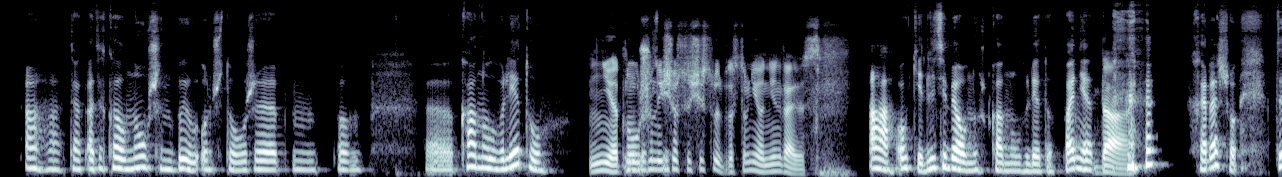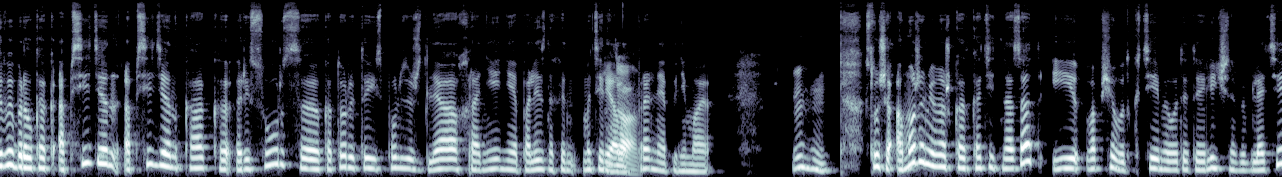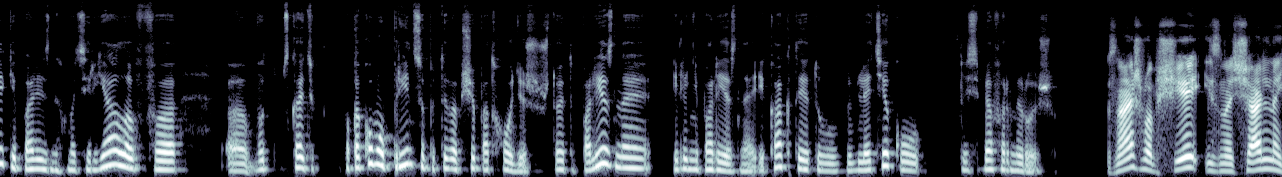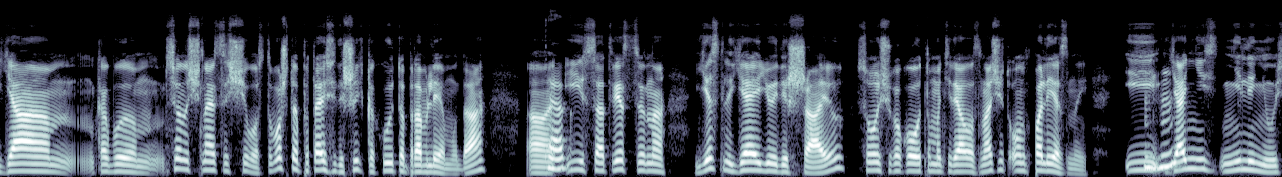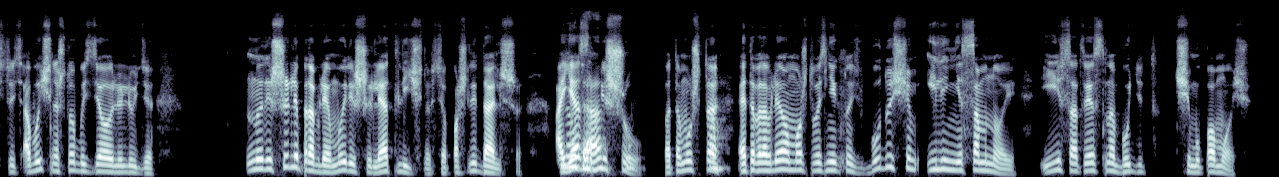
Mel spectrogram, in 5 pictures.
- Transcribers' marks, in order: chuckle; chuckle; tapping
- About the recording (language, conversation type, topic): Russian, podcast, Как вы формируете личную библиотеку полезных материалов?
